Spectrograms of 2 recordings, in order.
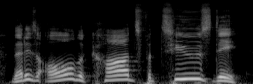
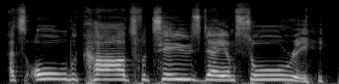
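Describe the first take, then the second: First: Slow, loud, high mock British announcement; fake British accent. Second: Loud, high, slow made-up British voice; fake British accent. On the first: Signing off to viewers in a fake British accent. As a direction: ham up a made-up British accent. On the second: Apologising to viewers in a hammed-up fake British accent. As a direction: overdo a British accent that exists nowhere. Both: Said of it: "British accents that aren't actually British accents".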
